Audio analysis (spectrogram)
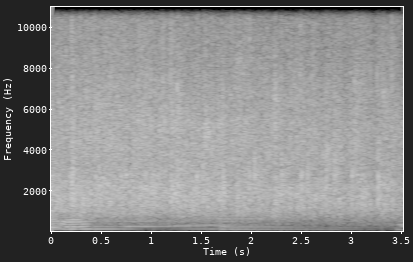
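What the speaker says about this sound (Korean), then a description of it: "우리 함께 힘차게 박수로 더 축복해 주시고 또 축하해 주시면 감사합니다." A church congregation claps steadily through a Sunday worship service, a dense, even wash of applause with sustained musical tones humming underneath.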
